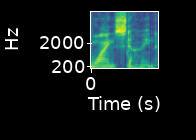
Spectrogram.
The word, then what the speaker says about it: Weinstein: the exact opposite it's Weinstein not to be confused with the other Weinstein so he's like Einstein it's Weinstein okay okay I've been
